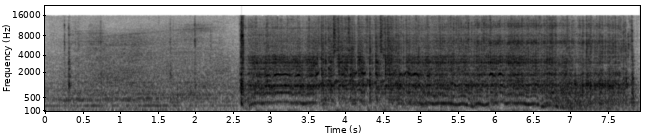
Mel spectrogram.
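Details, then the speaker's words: 1946 International KB1 truck, abandoned 50 years, old starter and hot: starter clicks in then drags the engine slowly and unevenly, pitch sagging for five seconds; slow weak cranking, weak battery or failed starter suspected. "that sounds like the battery though doesn't it either that or the starter just completely completely went out"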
